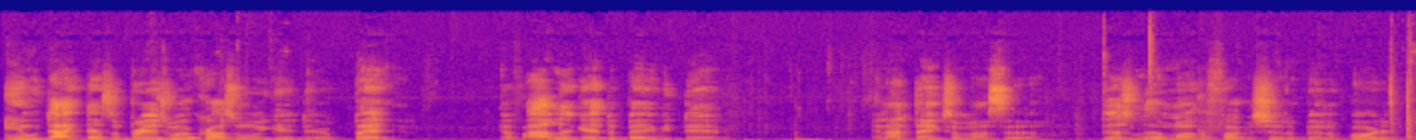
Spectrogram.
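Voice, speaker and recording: Against music in the background and audible room echo, a man at medium pitch speaks at a fairly quick pace with very wide pitch swings and long, frequent pauses. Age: 40s. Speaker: stand-up comedian. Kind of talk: stand-up. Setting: stage with audience. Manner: animated.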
